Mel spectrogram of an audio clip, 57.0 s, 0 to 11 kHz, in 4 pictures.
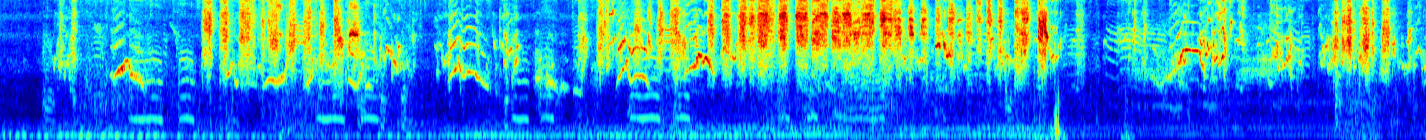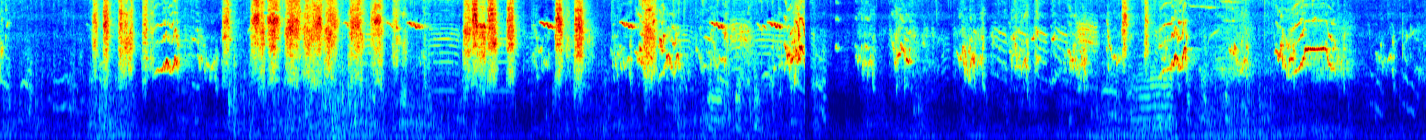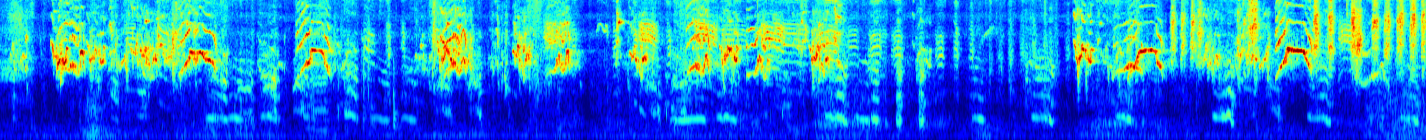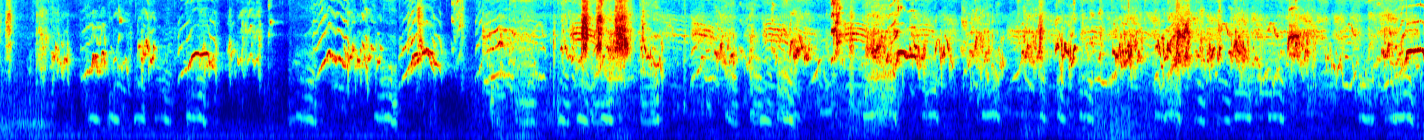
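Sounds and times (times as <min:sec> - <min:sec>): wings fluttering: 0:00.0 - 0:21.9, 0:46.9 - 0:57.0
budgerigars chirping: 0:00.0 - 0:57.0.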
